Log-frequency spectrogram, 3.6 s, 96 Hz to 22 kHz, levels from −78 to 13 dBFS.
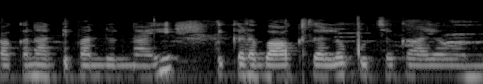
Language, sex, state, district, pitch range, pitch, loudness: Telugu, female, Andhra Pradesh, Guntur, 165-170 Hz, 165 Hz, -29 LUFS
